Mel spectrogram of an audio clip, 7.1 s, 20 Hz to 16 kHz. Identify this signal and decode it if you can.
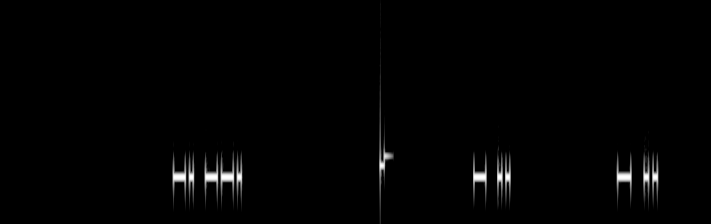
Morse code, heard as a keyed tone, about 28 wpm, 700 Hz. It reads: NG TI TI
